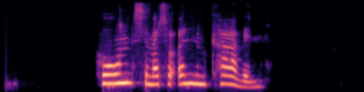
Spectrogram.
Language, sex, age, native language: Icelandic, female, 30-39, Icelandic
